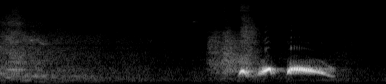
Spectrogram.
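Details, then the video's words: Spotted dove singing in the Thai 'liw tan' song style, an auspicious bird; after faint background hiss, two short low coos then a longer drawn-out, slightly wavering coo ending the phrase. "หลิ่วตัน คารม นกมงคล เสียงนกเขาใหญ่"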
